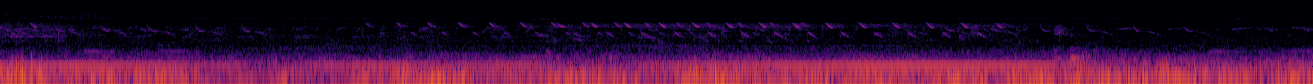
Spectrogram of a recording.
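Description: A bird calling in a long, rapid series of short, falling chirps that fades out about ten seconds in, over a steady low hum and low wind rumble.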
